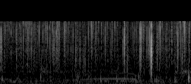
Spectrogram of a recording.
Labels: {"label": "biophony, cascading saw", "recorder": "SoundTrap 600 or HydroMoth"}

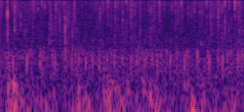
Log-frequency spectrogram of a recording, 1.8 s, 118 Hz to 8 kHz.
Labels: {"label": "biophony, rattle", "recorder": "SoundTrap 500"}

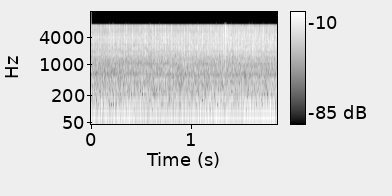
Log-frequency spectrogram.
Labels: {"label": "anthrophony, boat engine", "recorder": "SoundTrap 500"}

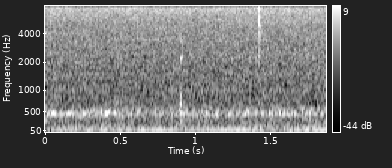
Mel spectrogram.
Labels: {"label": "anthrophony, boat engine", "recorder": "HydroMoth"}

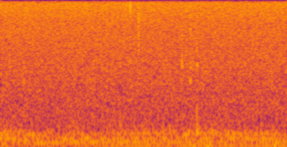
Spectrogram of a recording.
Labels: {"label": "anthrophony, boat engine", "recorder": "HydroMoth"}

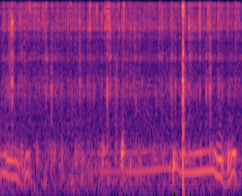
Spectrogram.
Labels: {"label": "biophony, cascading saw", "recorder": "HydroMoth"}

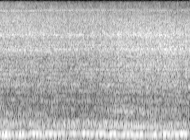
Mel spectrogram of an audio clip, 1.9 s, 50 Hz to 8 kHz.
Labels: {"label": "anthrophony, boat engine", "recorder": "SoundTrap 500"}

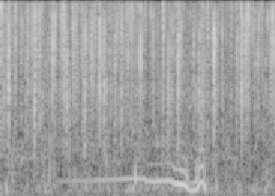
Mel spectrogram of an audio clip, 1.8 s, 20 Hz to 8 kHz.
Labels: {"label": "biophony, cascading saw", "recorder": "SoundTrap 600 or HydroMoth"}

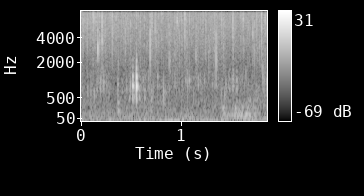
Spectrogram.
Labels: {"label": "biophony, damselfish", "recorder": "SoundTrap 500"}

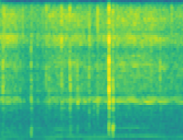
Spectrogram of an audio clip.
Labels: {"label": "anthrophony, boat engine", "recorder": "HydroMoth"}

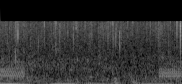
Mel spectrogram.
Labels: {"label": "biophony, croak", "recorder": "SoundTrap 500"}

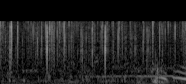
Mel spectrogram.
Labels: {"label": "biophony, cascading saw", "recorder": "SoundTrap 600 or HydroMoth"}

